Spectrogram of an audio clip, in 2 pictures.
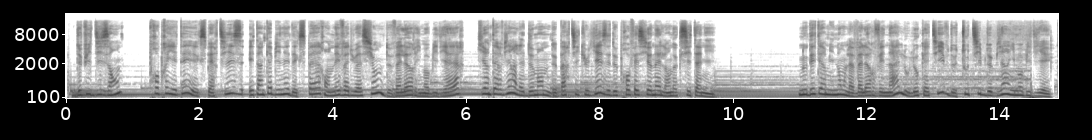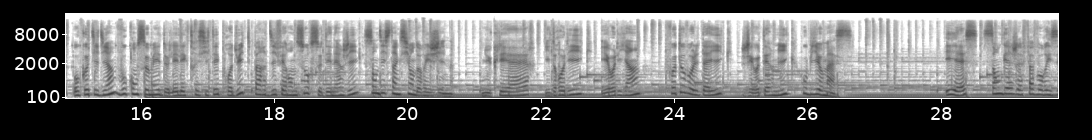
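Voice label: Corporate BtoC, French voice over; showreel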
